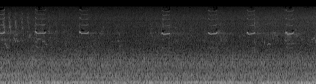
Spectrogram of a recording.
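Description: A Killdeer gives shrill, high, slightly falling 'dee' notes, repeated about once a second, over a steady low rumble of wind or distant traffic.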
